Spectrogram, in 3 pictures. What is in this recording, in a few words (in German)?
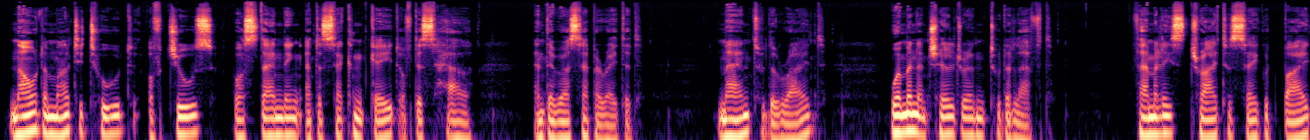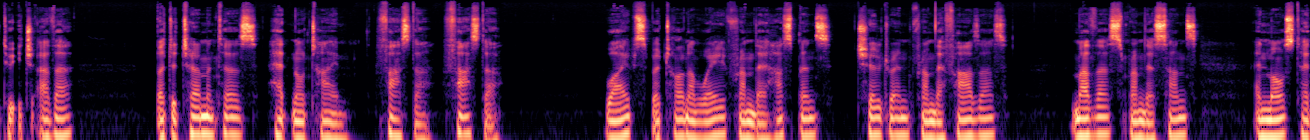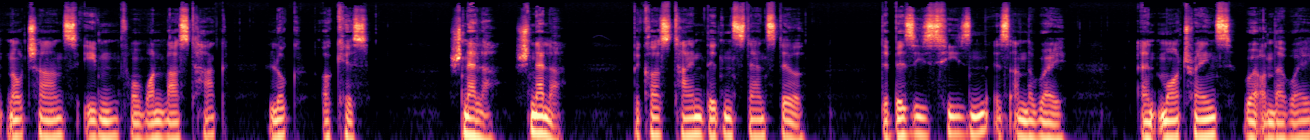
englisch; Vitrine; underground showcase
